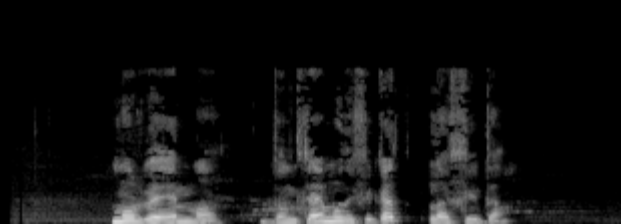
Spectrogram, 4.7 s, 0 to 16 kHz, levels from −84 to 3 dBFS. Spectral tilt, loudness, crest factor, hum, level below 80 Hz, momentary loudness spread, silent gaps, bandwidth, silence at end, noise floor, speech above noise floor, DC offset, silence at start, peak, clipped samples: -6.5 dB/octave; -20 LUFS; 18 dB; none; -76 dBFS; 16 LU; none; 11.5 kHz; 0.85 s; -68 dBFS; 49 dB; under 0.1%; 0.85 s; -2 dBFS; under 0.1%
